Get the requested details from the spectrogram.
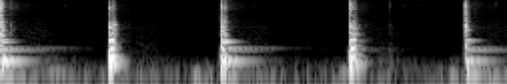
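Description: Four sharp taps on a rock at a spot that sounds solid, unlike a nearby hollow-sounding spot. Each tap is a short, dry, woodblock-like knock with a brief low-mid tone and a bright click, dying away almost at once.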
